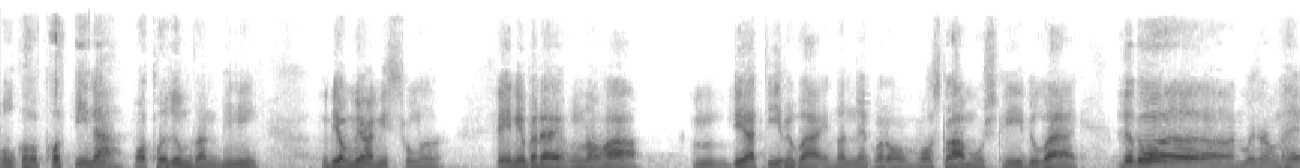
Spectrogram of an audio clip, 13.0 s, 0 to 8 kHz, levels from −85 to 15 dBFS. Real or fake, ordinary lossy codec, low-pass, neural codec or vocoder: fake; AAC, 32 kbps; 7.2 kHz; codec, 24 kHz, 0.9 kbps, WavTokenizer, medium music audio release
